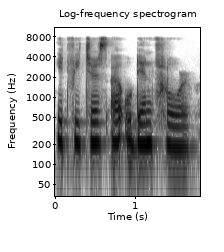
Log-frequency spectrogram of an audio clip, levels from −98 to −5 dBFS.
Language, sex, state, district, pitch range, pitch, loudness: English, female, Assam, Kamrup Metropolitan, 200-215 Hz, 210 Hz, -14 LUFS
